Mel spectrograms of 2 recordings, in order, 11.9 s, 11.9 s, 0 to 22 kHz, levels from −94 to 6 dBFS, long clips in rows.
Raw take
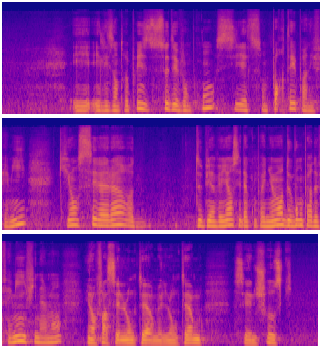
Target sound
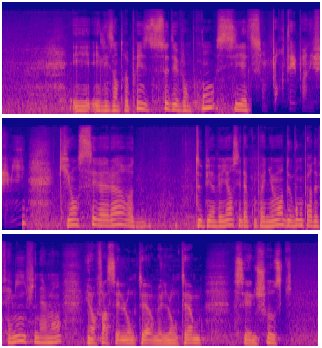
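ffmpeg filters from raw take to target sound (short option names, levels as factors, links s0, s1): -filter_complex "[0:a]acompressor=threshold=0.0282:ratio=6,asettb=1/sr,asplit=3[s0][s1][s2];[s0]atrim=end=3.114[s3];[s1]atrim=start=3.11:end=4.23,asetpts=PTS-STARTPTS,afade=t=in:d=0.004:c=qsin,afade=t=out:st=1.116:d=0.004:c=qsin,highpass=f=2300:t=q:w=2.6[s4];[s2]atrim=start=4.226[s5];[s3][s4]acrossfade=d=0.004:c1=hsin:c2=qsin[s6];[s6][s5]acrossfade=d=0.004:c1=qsin:c2=hsin,volume=1.41"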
